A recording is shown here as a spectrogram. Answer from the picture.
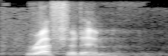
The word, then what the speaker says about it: Rephidim: Rephidim. That's how the guy on the Bible app pronounced it.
